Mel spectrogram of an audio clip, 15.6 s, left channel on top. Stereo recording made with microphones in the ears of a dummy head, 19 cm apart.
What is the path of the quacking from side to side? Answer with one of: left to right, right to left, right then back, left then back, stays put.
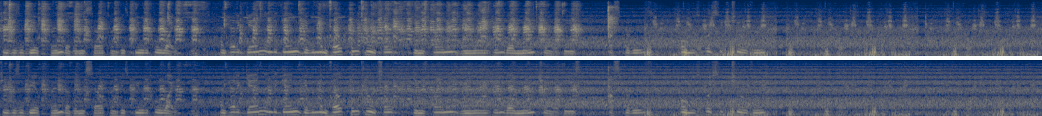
stays put.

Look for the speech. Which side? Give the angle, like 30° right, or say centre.
20° right.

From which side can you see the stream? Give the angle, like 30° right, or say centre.
70° right.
